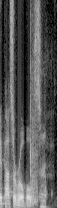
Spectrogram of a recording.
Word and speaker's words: Paso Robles: The locals say Paso Robles, though if you want to say the full name of the town, it's El Paso de Robles. But locals say Paso Robles or just Paso.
